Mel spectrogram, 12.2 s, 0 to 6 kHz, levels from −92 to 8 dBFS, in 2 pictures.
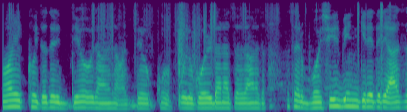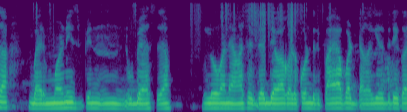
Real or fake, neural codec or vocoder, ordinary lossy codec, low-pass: real; none; none; 5.4 kHz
